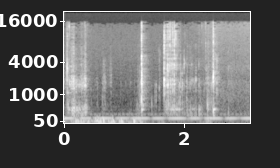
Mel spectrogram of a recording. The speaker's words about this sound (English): Let me sip water. Not water, fruit punch.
